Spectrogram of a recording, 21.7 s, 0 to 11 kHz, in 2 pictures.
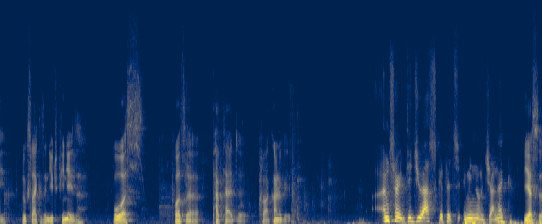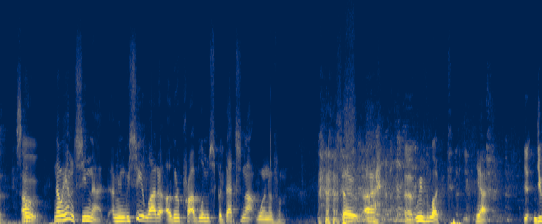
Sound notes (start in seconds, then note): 17.2 laughter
